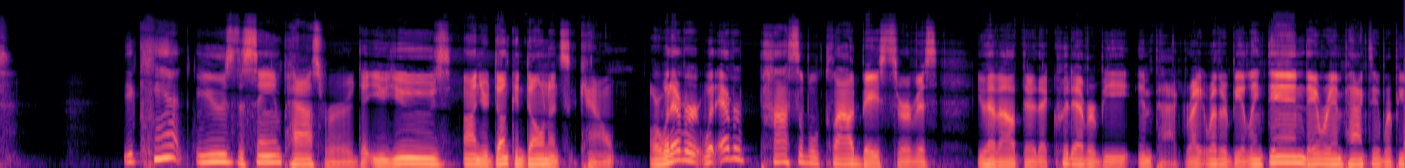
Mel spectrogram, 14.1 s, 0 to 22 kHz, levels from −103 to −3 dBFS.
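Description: Channels drifting apart runs throughout this speech clip: the two sides were captured on separately clocked devices, mismatched by something like 70 ppm, so their offset creeps up to about a millisecond, and in mono the shifting comb notches sweep slowly, giving a slow flanging.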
